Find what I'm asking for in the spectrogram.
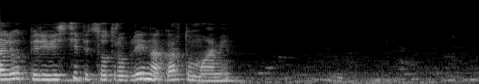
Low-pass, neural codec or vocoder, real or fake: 7.2 kHz; none; real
